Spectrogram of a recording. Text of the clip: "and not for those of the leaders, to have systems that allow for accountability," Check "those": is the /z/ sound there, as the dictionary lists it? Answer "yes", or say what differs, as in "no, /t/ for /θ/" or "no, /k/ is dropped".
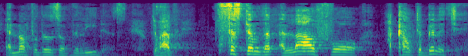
yes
